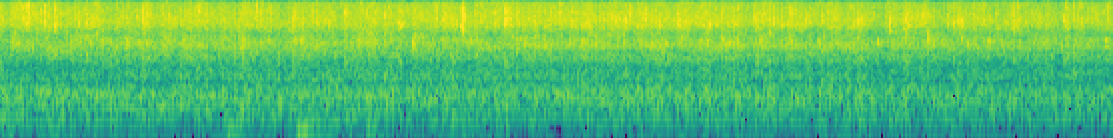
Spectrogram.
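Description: A crowd claps for an honoree and his wife in a steady, dense wash of applause that holds at an even level for about five seconds, with no voices standing out.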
